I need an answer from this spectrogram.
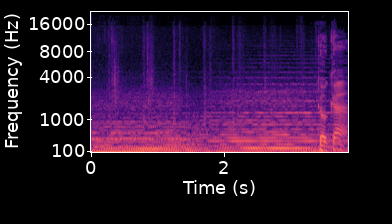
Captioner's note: footsteps sound in the distance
